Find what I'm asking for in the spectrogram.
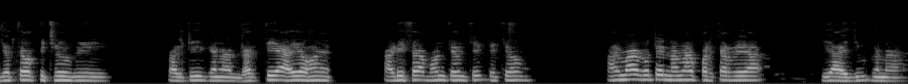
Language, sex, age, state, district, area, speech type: Santali, male, 60+, Jharkhand, Bokaro, rural, spontaneous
